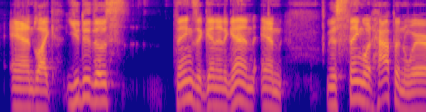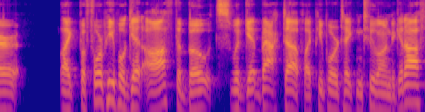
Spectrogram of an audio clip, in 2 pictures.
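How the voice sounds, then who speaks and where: Here a man is talking at a moderate pace. His pitch varies in an ordinary way. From Colorado. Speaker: e-commerce business owner. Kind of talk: casual interview chat. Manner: relaxed, many fillers.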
